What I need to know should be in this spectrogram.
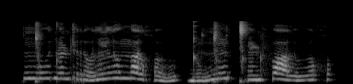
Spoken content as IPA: ŋ͡ǀ u˦˥ d æ̃˦˥ ɖ r o˧˩˧ l ĩ˦˥ l o˦˥ n̪ ɒ˥˧ l χ u˧˩˧ | ɖ ũ˩ ŋ͡ǀ ũ˦˥ ǀʰ ẽ˨˦ ɖ f ɒ˥˧ l u˨˦ χ

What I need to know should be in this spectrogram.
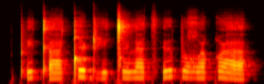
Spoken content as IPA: pʼ e kʼ a ǃ ɘ ɖʱ e ǀ ɘ l a t͡sʼ ɘ p ɘ ʁʷ e qʷ a

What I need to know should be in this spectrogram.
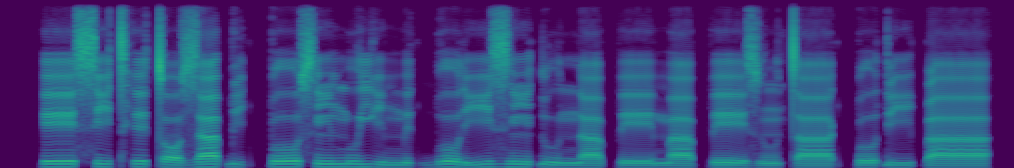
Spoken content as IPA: eː˦ s i˦ tʰ ɪ˦ t ɔ˨ z a˦ ɓ i˨ k͡p oː˦ s ĩ˦ m u˦ j i˨ m ɪ˨ ɡ͡b o˦˨ ɾ iː˦ z ĩ˦ ɗ u˨ n a˨ p eː˨ m a˨ p eː˦˨ z ũ˨ t aː˨ k͡p o˦ ɗ iː˦ ɓ aː˦

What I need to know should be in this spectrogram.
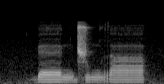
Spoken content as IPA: ɠ ɛː ŋ ɖ͡ʐ u ŋ r aː

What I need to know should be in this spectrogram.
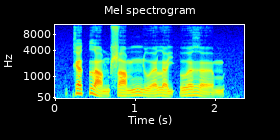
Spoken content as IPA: k ɛ˦˥ t̚ l a˨˩˨ m ʂ a˨˩˦ m ɲ u˨˩˦ ə̯ l ə˨˩ j ʔ u˧˥ ə̯ ɣ əː˨˩˨ m

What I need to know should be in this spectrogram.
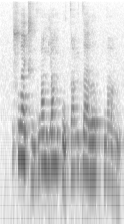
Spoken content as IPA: s w ä˥˩ t͡ɕ i˩ ŋ x w ɑ˥˧ ŋ j ɑ˥˩ ŋ p ṵ˨˩ t̪ ɑ˥ ŋ t̪ ä˥˧ l ɤ˥˧ pʰ w ɑ˥˩ ŋ

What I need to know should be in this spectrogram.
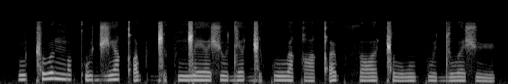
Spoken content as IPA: u ǁ u ə̯ ŋ ɔ kʼ u d͡ʒ ɪ ə̯ qʼ ɔ kʷ ɡ͡ǁ e kʷ ŋ͡ǁ e ə̯ ʃ u d ɪ ə̯ ɡ͡ǁ y kʷ w u ə̯ q ɔ ə̯ qʼ y kʷ θ ɔ ə̯ ǁ u w u kʷ y d u ə̯ ʃ y

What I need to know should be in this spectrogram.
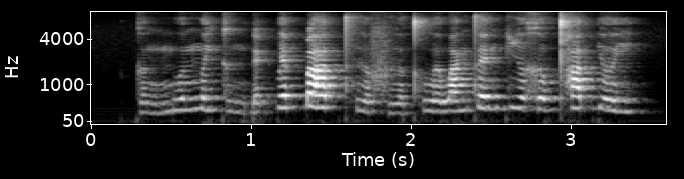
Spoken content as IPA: k ə˨˩˦ ŋ m u˧˥ ə̯ ŋ ə˧ j k ɨ˨˩ ŋ ɗ ɛ˦˥ k̚ l ɛ˦˥ p̚ ɓ aː˦˥ t̚ t̪ʰ ɨ˨˩ ə̯ f ɨ˨˩˦ ə̯ t̪ʰ u˧ ə̯ w a˧˥ ŋ t̪ ɛ˧˥ ŋ k i˧ ə̯ x ə˧˥ w t̪ʰ a˦˥ t̚ j ə˧ j

